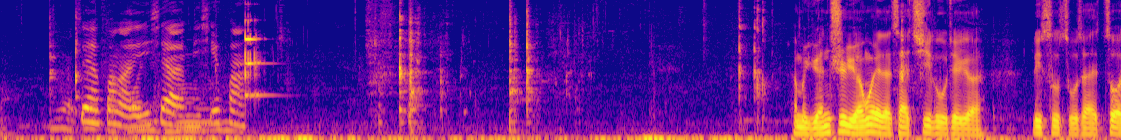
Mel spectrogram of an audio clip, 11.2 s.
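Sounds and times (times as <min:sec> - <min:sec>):
low steady noise: 0:00.0 - 0:11.1
speech: 0:00.7 - 0:02.6, 0:07.9 - 0:11.1
pots and utensils clattering while cooking noodles: 0:02.4 - 0:02.9, 0:03.6 - 0:05.9, 0:07.4 - 0:07.8.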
